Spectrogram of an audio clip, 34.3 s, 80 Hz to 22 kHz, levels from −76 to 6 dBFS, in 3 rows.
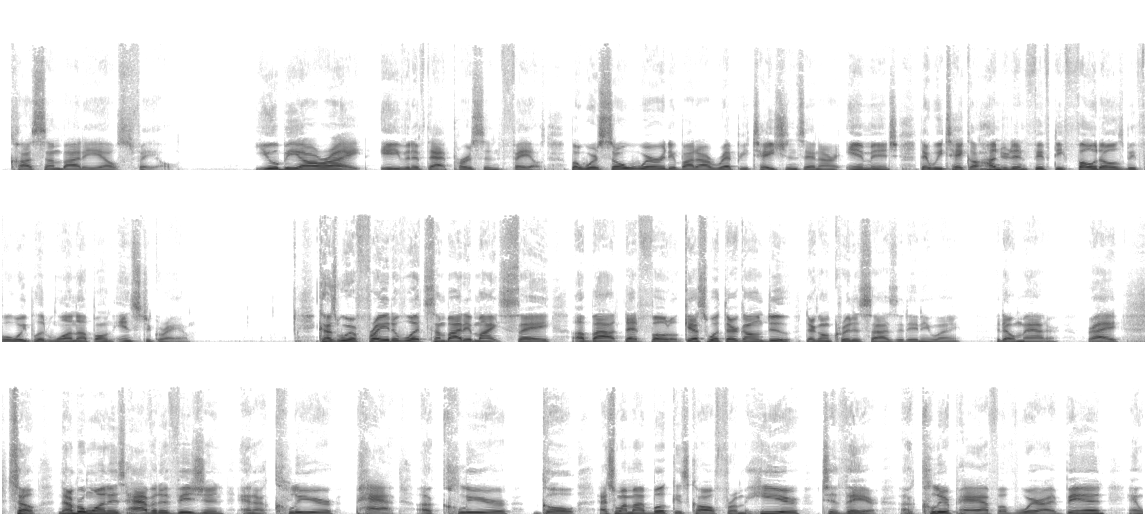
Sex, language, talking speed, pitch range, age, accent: male, English, 165 wpm, 130-175 Hz, 30-49, American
